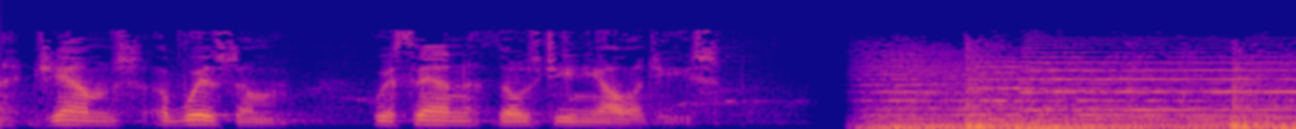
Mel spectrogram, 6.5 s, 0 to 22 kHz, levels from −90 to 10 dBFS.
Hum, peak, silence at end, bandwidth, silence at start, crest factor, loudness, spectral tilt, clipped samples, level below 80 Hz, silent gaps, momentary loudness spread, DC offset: none; -10 dBFS; 0 s; 8.4 kHz; 0 s; 18 dB; -29 LUFS; -6 dB/octave; under 0.1%; -34 dBFS; none; 14 LU; under 0.1%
